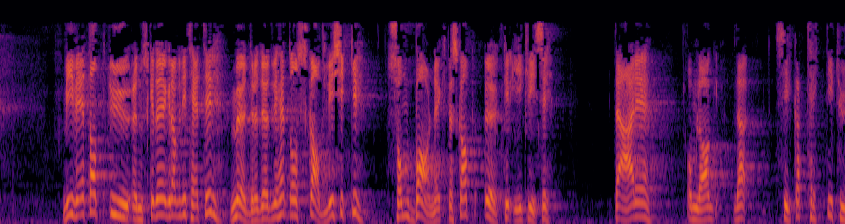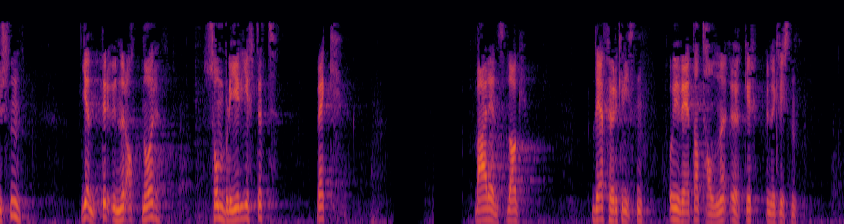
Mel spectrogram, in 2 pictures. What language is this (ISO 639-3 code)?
nob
